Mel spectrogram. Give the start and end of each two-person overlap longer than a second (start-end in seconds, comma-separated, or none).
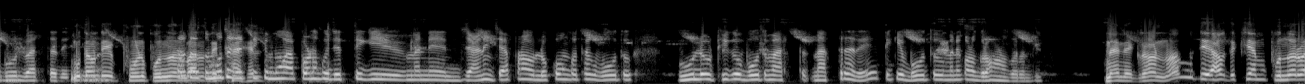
0.7-2.6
